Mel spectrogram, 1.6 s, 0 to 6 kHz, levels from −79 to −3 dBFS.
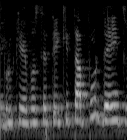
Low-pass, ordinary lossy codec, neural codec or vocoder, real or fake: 5.4 kHz; none; none; real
